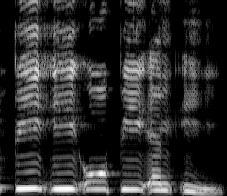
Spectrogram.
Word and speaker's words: people: Look for the next example, PEOPLE, people, people. Per sound, EO is pronounced as E, PLE is pronounced as per sound and L sound. So people.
